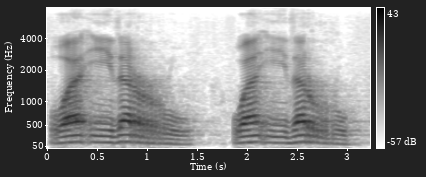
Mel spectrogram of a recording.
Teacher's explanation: Ciri-cirinya ini roknya berharokat tasdid, maka dzalnya yang ada di sini ini tidak lagi dibaca panjang, tapi dibaca pendek. Kita langsung idghamkan, kita langsung tekan, kita langsung masukkan ke dalam huruf ro.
